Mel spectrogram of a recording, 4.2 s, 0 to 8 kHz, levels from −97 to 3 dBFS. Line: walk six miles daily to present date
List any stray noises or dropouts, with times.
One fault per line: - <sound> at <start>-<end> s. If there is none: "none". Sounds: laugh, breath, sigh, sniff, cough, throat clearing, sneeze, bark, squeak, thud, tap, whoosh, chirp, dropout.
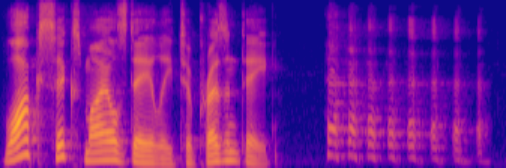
- laugh at 2.7-4.1 s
